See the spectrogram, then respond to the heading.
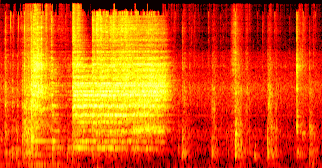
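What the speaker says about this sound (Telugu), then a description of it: "సారీ అండి, ఈ మూత కింద పడిపోయింది." A metal pot lid clatters loudly against the floor of a home kitchen during cooking, a ringing metallic crash lasting a couple of seconds, followed by several lighter clinks and knocks.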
